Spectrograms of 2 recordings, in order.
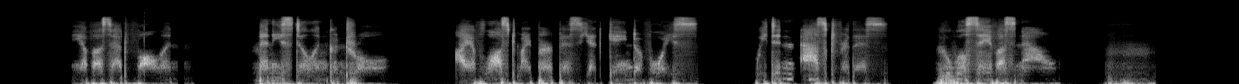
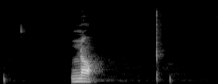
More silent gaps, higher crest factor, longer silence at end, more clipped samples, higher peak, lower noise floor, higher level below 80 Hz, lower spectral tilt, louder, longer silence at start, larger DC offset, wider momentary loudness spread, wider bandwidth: first, 1.78-1.84 s vs none; about the same, 20 dB vs 24 dB; second, 0.85 s vs 1.2 s; neither; about the same, -2 dBFS vs -2 dBFS; first, -77 dBFS vs -55 dBFS; first, -28 dBFS vs -72 dBFS; second, -2 dB/octave vs -6 dB/octave; about the same, -21 LUFS vs -20 LUFS; about the same, 0.75 s vs 0.7 s; neither; about the same, 18 LU vs 20 LU; second, 10 kHz vs 13.5 kHz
